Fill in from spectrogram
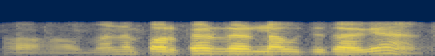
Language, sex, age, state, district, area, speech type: Odia, male, 45-60, Odisha, Sambalpur, rural, conversation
